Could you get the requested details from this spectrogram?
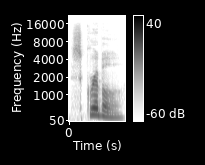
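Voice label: "scribble", English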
